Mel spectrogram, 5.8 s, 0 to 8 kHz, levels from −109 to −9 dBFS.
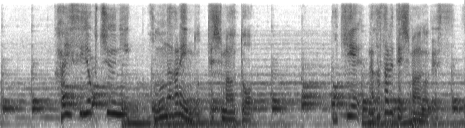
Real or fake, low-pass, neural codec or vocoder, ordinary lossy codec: fake; 7.2 kHz; vocoder, 22.05 kHz, 80 mel bands, WaveNeXt; none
